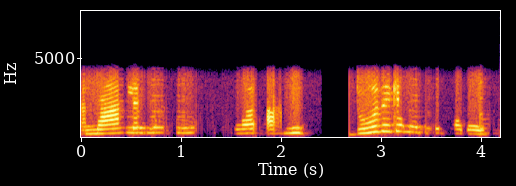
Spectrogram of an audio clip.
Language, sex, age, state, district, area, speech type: Maithili, female, 18-30, Bihar, Muzaffarpur, rural, conversation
